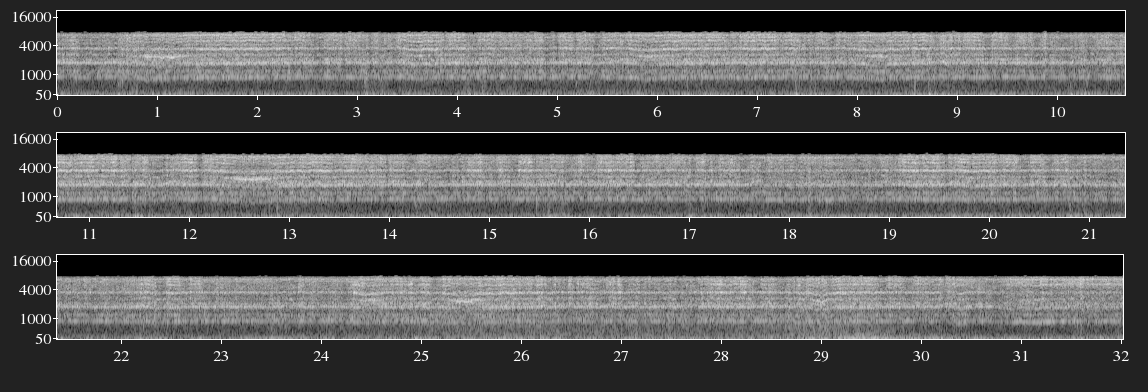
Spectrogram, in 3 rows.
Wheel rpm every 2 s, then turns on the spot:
230, 230, 230, 230, 230, 230, 230, 230, 230, 230, 230, 230, 220, 230, 230, 230.
none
